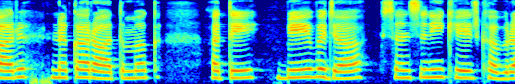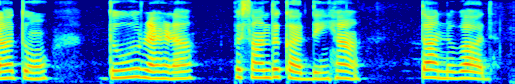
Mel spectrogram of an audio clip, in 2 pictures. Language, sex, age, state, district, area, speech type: Punjabi, female, 18-30, Punjab, Hoshiarpur, rural, spontaneous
